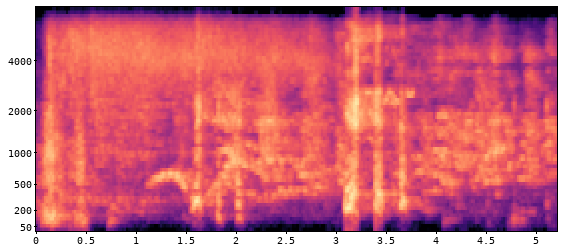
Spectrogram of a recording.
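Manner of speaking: high, breathless laughing release; prolonged high-pitched giggling fit; helpless laughter. Acted. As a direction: let go into long gasping laughter. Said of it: "it felt like this".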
